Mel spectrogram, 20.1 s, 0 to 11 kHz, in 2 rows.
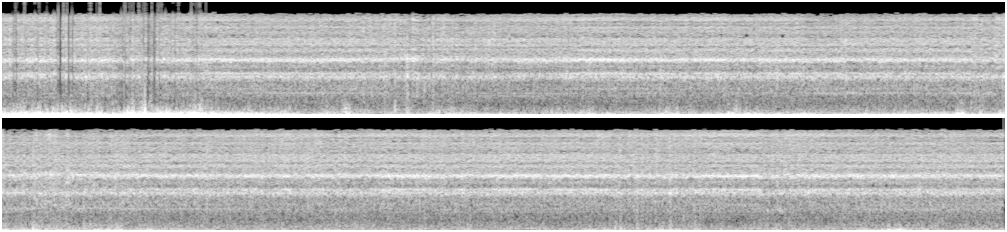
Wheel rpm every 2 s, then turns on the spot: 160, 160, 160, 160, 160, 170, 160, 160, 160, 160.
none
